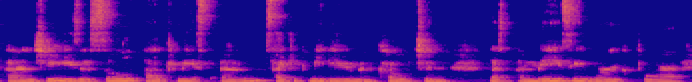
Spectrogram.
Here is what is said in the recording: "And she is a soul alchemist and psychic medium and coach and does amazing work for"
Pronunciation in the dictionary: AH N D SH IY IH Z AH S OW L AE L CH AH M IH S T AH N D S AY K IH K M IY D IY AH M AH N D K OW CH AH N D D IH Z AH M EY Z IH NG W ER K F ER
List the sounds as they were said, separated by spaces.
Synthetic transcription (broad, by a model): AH N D SH IY IH Z AH S OW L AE L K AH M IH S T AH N S AY K IH K M IY D IY AH M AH N K OW CH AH N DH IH S AH M EY Z IH NG W ER K F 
